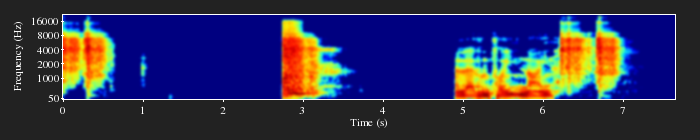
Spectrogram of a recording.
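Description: An Umarex HDX 68 pump-action airgun shotgun fires sharp single shots, with a clearly separated crack near the start, another in the middle, and two more near the end, each followed by a short pump clack, while someone speaks between shots.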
